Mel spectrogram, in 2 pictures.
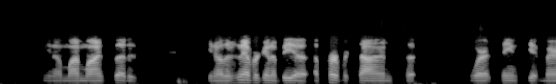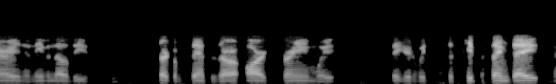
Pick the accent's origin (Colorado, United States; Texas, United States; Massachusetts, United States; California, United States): Texas, United States; Plano; I'm living back in Plano right now, my hometown, just north of Dallas.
